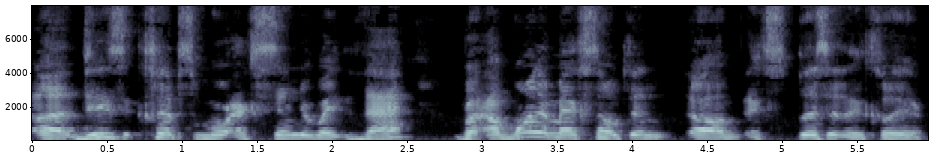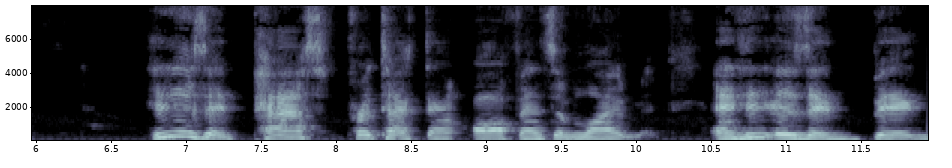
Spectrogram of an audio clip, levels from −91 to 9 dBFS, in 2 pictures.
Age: 20-39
